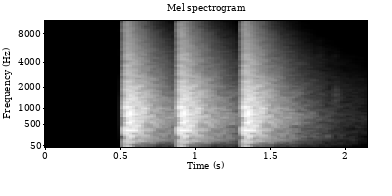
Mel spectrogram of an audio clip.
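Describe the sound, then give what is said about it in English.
Three sharp pistol shots ring out in a radio drama in quick succession, each a loud crack with a ringing tail that fades before the next. The last tail trails off longest, and no voices are heard. “All right then, I shall shoot!”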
